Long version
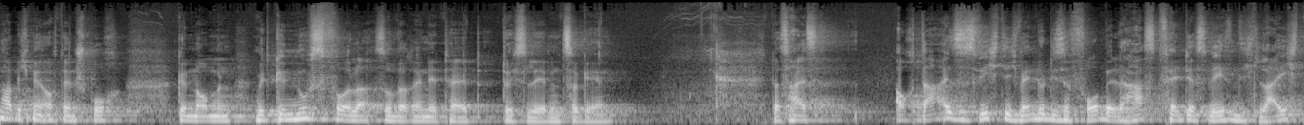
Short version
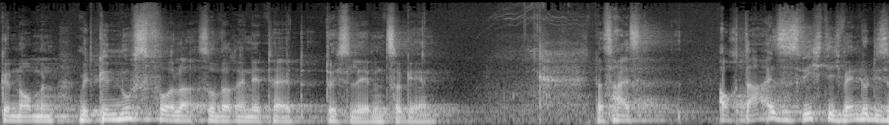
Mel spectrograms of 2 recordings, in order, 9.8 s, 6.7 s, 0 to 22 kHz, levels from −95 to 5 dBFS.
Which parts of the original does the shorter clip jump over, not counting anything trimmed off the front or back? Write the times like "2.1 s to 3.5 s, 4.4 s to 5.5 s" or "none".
none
